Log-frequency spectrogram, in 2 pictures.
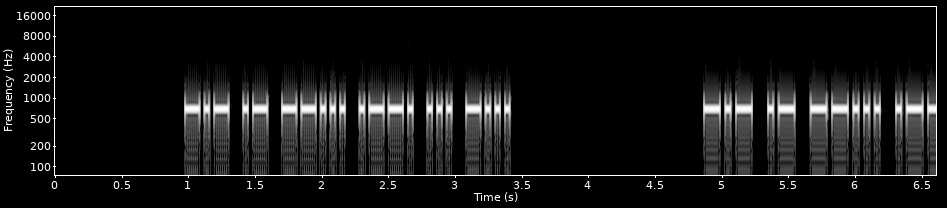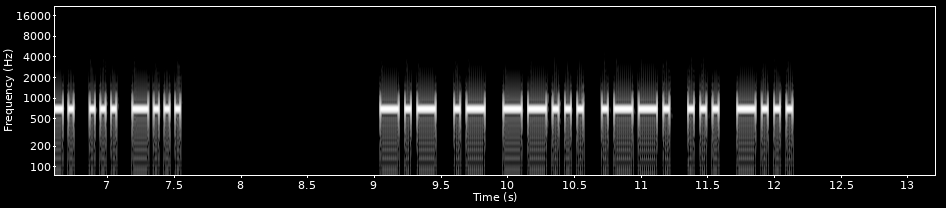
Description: Morse code, heard as a keyed tone, about 29 wpm, 700 Hz. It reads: KA7PSB KA7PSB KA7PSB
